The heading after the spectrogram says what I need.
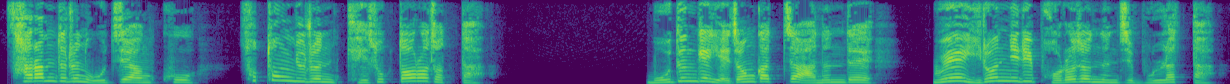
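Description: Woman narrator, audiobook, calm measured reading, slightly high voice, dry close studio sound. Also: no echo. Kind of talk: scripted narration.

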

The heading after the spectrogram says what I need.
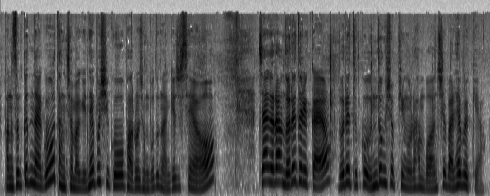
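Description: A woman's voice: medium pitch, expressive. A woman radio DJ in a studio, playfully chatting and reading out listener messages. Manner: playful, chatty, reads listener texts with quick reactions. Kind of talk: casual radio show chat. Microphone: studio mic.

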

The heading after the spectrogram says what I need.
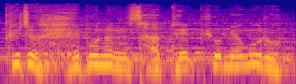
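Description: An actor playing a humble but resolute Joseon chief minister, reading a court petition in slow, measured, deferential archaic speech. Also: male voice, fairly high pitch, close to an everyday voice. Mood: solemn, earnest. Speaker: voice actor in a historical reenactment. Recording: echoey with faint music underneath.

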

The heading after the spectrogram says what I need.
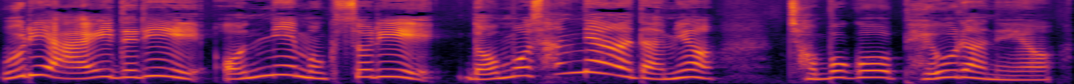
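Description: A woman's voice: sits high, big pitch swings, unhurried, darkish tone, no echo, studio quality. A young woman hosting a radio show, reading listener messages in a friendly, playful, chatty way. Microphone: studio microphone.

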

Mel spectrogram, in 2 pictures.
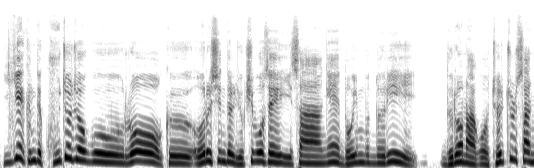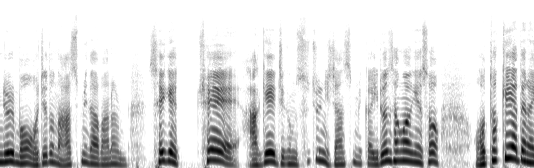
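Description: Man, radio interviewer, slightly high voice, brisk questions, short backchannels, dry studio sound. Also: expressive, warm tone, dry recording.

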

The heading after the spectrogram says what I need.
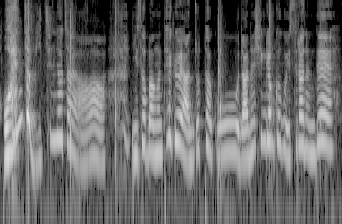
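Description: An actress in her thirties playing a blunt, quick-tempered pregnant wife. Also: sits high, expressive, a bit bright, a little hiss or hum. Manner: blunt and exasperated.

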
